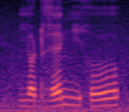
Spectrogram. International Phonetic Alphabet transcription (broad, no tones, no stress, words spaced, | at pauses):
jʌɖʱɛ ŋiho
